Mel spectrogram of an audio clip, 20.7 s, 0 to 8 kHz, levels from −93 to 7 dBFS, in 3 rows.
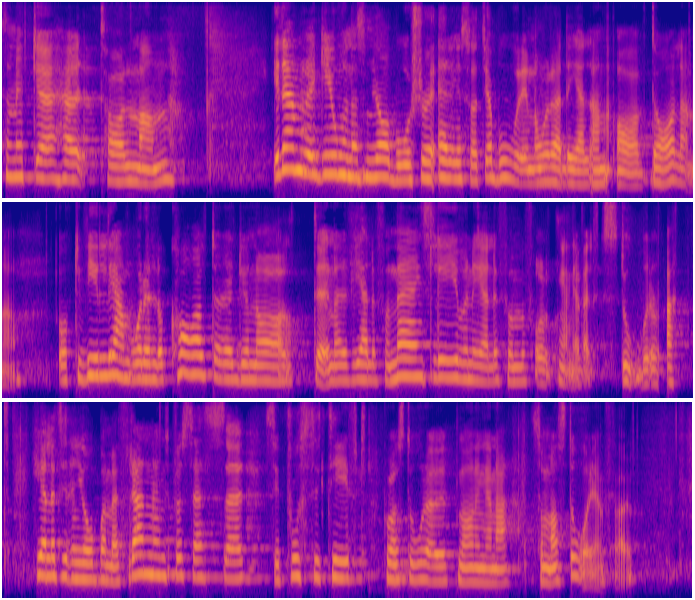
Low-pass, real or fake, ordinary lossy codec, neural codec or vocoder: none; fake; none; codec, 16 kHz, 2 kbps, X-Codec, HuBERT features, trained on balanced general audio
